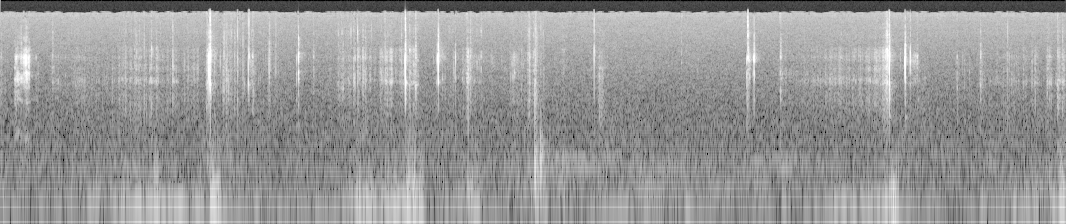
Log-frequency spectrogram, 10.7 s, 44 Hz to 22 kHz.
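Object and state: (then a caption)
Bar of soap being shaved. A utility knife blade scrapes and shaves the surface of a hand-size solid oval soap bar, held in the palm, with a glittery brown coating and a cream interior. Quiet, bright, crisp scraping clicks come at irregular intervals with short rasping shaves between them, centered around 2.2 kHz. Each stroke stops dry with no ring, over a low rumble.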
